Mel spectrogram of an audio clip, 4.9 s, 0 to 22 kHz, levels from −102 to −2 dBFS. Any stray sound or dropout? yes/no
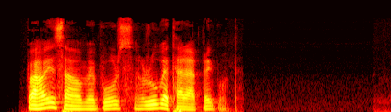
no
